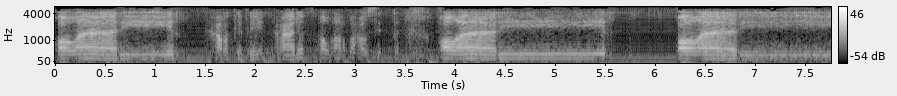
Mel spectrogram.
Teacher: يوقف عليها بسكون الراء مع المد العارض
